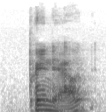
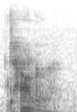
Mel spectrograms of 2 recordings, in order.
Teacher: you don't really pronounce the T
